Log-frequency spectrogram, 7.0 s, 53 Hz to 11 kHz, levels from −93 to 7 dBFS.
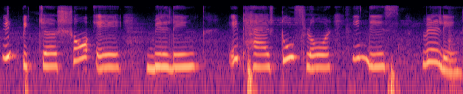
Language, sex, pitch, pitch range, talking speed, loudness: English, female, 260 Hz, 250-360 Hz, 105 wpm, -15 LUFS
